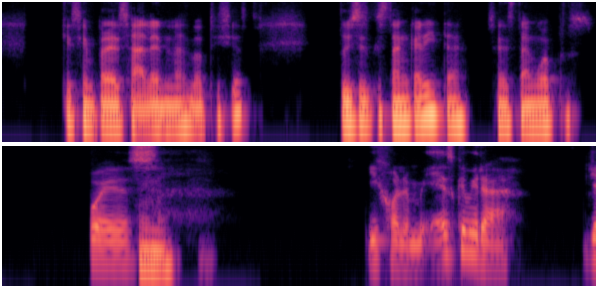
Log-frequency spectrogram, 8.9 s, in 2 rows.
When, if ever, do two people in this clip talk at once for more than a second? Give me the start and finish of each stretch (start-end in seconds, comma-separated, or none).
none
